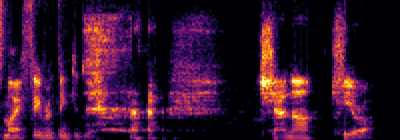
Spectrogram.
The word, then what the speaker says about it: Chanakira: Chanakira. Oh, just like it's spelled. Yeah, How convenient. very convenient. Chanakira.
